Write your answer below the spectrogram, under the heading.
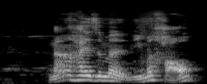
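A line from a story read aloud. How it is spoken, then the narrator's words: Loud. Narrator (Chinese): 他大声地说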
